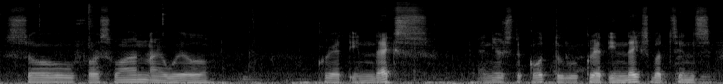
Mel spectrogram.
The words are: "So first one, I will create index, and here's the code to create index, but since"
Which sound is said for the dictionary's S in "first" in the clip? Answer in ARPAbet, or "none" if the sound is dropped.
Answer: S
